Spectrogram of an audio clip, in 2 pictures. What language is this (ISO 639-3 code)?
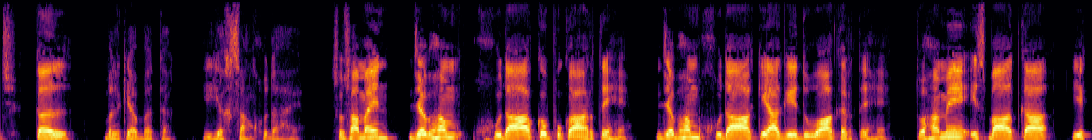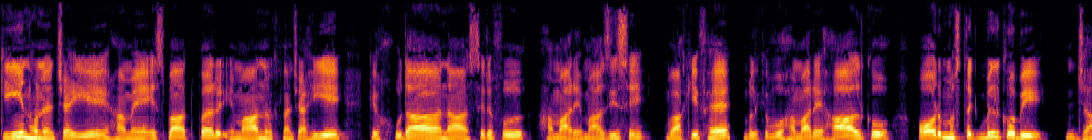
urd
